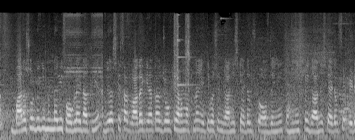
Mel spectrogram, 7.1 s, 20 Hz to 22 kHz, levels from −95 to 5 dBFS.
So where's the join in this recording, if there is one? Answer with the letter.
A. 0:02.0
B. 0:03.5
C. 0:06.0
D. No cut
A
